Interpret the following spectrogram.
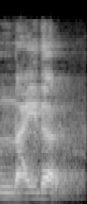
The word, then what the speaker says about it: neither: Bete, the word neither, I pronounce it as neither, not neither, but you can also pronounce it as neither if you have been habitual.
